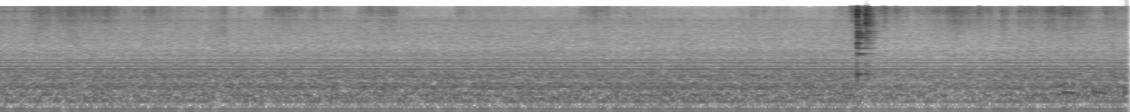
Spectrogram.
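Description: Steady machine hum with several fixed pitches, and a single sharp clink of a kitchen utensil about eight and a half seconds in.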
